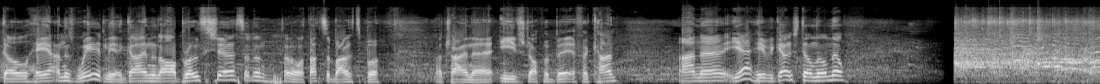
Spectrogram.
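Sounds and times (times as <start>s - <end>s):
speech: 0.0s - 8.7s
football stadium crowd cheering: 9.5s - 11.0s.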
